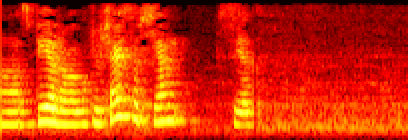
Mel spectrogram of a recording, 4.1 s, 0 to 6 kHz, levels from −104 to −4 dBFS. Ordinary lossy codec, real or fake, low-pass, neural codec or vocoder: MP3, 24 kbps; fake; 5.4 kHz; vocoder, 22.05 kHz, 80 mel bands, HiFi-GAN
